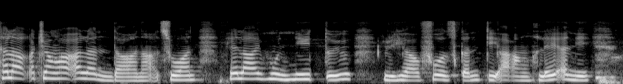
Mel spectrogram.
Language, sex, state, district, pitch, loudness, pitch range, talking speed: Mizo, female, Mizoram, Aizawl, 210 Hz, -11 LUFS, 190-255 Hz, 175 wpm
